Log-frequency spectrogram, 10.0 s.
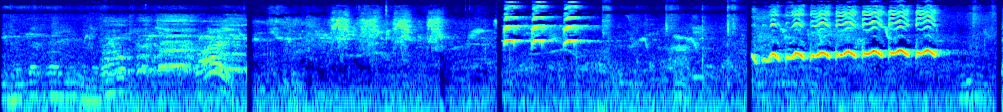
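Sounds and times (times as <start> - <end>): long wavering bird call: 7.5 - 9.4.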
